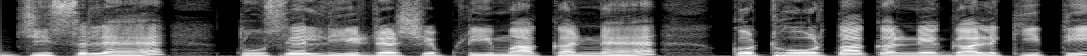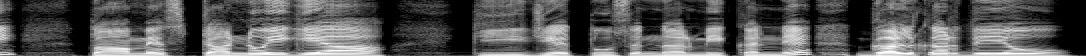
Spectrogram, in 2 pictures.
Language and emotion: Dogri, surprised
